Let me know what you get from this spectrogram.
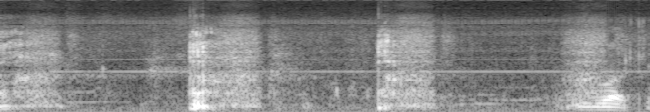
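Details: Domestic pig on a farm, a sow close to giving birth, making funny noises; three short harsh broadband grunts spaced about a second apart over a quiet background hum.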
